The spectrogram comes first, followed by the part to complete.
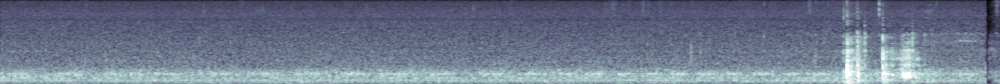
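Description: A faint, steady low hum; about eight and a half seconds in, a metal utensil knocks and scrapes against the pan a few times as it stirs the frying chicken.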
